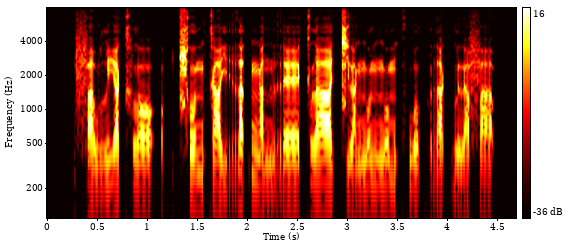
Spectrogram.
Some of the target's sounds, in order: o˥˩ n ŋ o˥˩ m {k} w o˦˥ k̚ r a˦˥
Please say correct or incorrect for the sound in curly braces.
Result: incorrect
